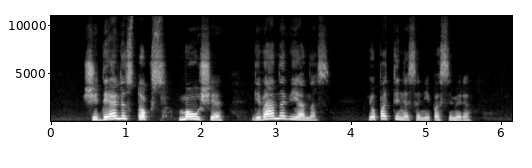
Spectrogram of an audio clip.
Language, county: Lithuanian, Panevėžys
